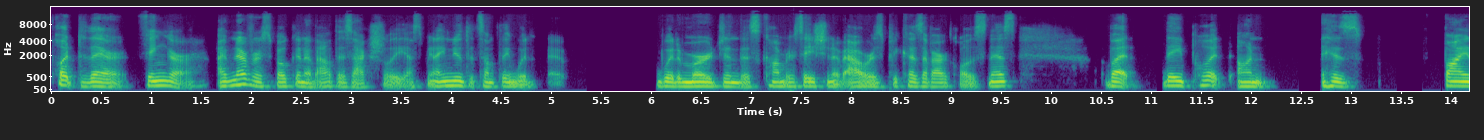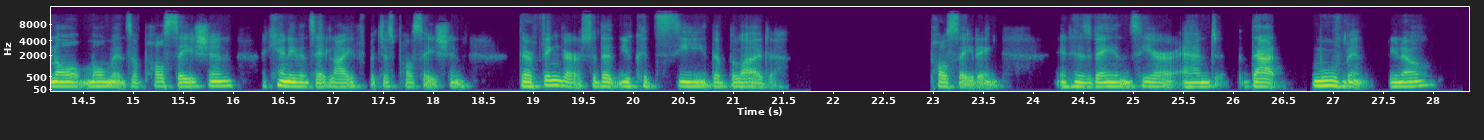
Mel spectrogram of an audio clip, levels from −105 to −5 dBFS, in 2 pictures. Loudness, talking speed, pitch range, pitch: -24 LUFS, 135 wpm, 140-155 Hz, 145 Hz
